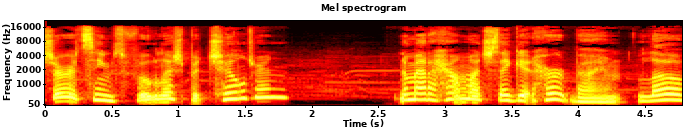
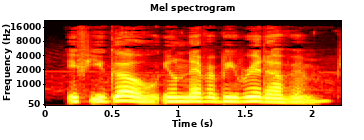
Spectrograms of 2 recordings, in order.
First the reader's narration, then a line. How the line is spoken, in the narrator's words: she said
